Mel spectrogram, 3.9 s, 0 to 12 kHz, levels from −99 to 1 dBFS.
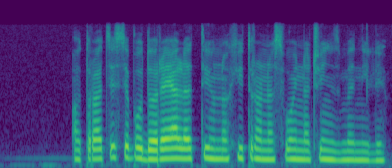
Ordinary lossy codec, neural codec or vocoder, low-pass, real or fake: none; none; 7.2 kHz; real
